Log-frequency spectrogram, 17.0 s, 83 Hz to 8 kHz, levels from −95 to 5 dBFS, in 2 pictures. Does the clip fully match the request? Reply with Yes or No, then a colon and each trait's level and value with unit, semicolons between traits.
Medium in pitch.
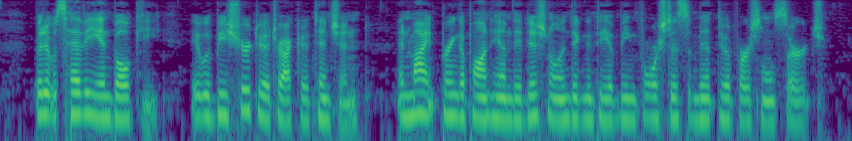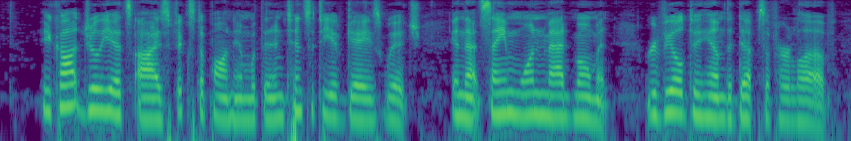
Yes: medium, 175 Hz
